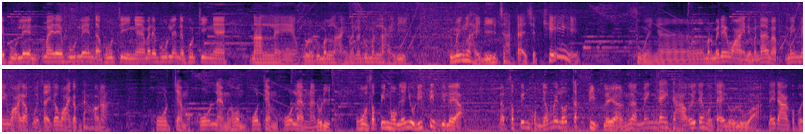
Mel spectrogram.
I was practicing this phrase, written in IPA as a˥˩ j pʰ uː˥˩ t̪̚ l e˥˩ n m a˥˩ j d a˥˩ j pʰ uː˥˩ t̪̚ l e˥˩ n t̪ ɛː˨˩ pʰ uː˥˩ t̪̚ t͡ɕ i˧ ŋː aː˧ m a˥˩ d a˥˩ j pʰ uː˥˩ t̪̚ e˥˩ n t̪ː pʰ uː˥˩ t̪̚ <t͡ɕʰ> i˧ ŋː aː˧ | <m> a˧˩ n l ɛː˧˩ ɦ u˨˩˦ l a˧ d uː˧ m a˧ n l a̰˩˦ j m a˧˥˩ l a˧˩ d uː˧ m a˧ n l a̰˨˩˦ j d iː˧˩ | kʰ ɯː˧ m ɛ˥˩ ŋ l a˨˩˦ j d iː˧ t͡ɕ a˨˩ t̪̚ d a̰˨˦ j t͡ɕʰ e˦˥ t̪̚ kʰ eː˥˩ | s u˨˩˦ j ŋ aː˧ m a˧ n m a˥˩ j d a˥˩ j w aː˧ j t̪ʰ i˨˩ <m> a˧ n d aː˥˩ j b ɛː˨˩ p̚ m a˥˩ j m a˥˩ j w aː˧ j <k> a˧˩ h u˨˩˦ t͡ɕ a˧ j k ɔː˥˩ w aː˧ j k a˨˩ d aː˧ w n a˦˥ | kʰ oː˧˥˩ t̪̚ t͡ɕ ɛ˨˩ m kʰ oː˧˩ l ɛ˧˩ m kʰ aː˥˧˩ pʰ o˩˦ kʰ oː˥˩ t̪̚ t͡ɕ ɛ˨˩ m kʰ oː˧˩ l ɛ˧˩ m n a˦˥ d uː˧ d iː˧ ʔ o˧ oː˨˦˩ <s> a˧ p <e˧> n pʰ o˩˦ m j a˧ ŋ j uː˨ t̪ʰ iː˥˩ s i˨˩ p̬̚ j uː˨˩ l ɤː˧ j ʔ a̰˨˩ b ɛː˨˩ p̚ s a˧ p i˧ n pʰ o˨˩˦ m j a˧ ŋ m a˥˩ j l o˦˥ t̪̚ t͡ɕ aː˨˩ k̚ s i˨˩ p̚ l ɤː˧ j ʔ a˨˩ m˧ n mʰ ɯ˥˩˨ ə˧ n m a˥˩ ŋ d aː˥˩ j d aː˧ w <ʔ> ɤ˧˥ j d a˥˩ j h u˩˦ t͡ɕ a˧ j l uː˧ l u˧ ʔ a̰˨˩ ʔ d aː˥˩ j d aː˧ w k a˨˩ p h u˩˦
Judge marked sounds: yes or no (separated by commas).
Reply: no, no, yes, yes, yes, no, yes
